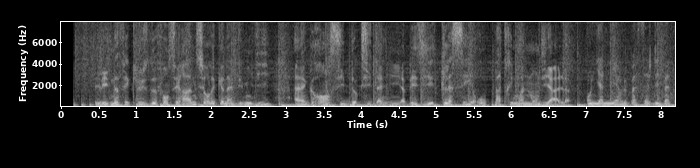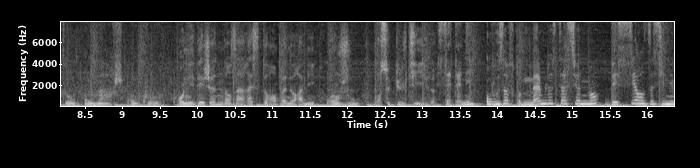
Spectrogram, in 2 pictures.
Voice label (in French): spot radio; beziers mediterranee; fb occitanie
